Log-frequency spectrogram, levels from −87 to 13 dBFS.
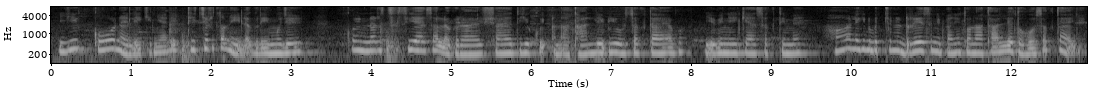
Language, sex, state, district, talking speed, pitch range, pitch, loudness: Hindi, female, Uttar Pradesh, Budaun, 220 wpm, 220-265 Hz, 230 Hz, -30 LUFS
